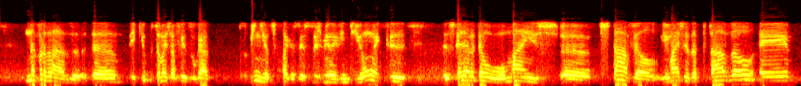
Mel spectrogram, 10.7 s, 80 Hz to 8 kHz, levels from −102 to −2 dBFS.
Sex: male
